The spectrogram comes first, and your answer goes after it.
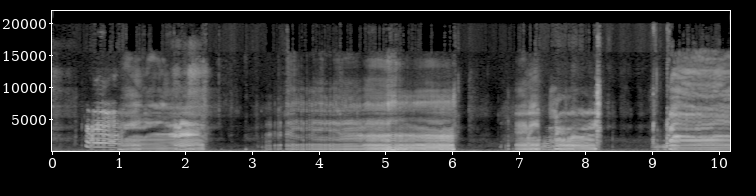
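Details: Tame fox kept at home giving loud squeaky calls: wavering, harmonic, whining squeals in several bursts of one to two seconds separated by short pauses, with a person's voice speaking nearby.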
